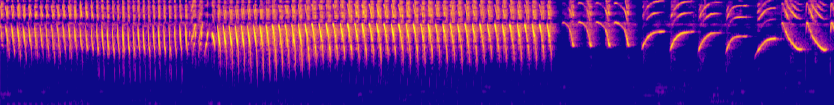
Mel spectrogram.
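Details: Caged canary, called a loper, singing energetically at night: long rapid trills of fast repeated high notes, a buzzier lower-pitched trill from two seconds, then a series of clear rising and falling whistled sweeps.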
